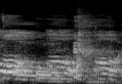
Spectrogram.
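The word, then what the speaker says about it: eau: E-A-U. But we pronounce it oh.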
